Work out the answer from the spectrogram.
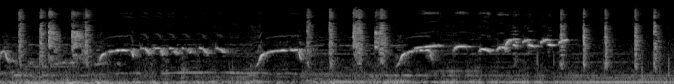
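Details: Male white-rumped shama in breeding condition courting a female: clear rising whistled phrases, each sliding up then wavering, mixed with sharp clicking snaps, over a low steady hum.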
